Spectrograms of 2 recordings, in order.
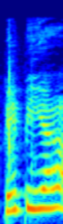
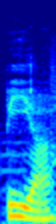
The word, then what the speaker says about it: BBIA: multiple shades of the bibia I think it's high pronounce it or bbia I have been corrected that this is pronounced beer Auto gel eyeliners they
